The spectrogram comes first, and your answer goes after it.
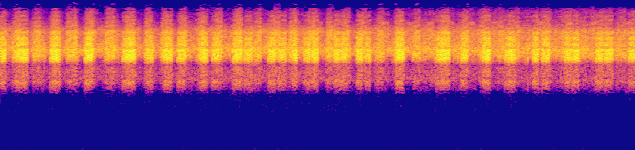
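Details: In a Greek pine forest in midsummer, cicadas keep up a piercing, grating buzz broken into fast pulses about three per second, steady in loudness, with no other noises.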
